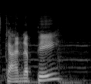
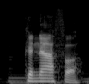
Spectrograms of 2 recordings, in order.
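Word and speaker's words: Knafeh: Or is it it's canapé? Is that how you say it? Canapé? For real? Kanafa. We almost mispronounced one.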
